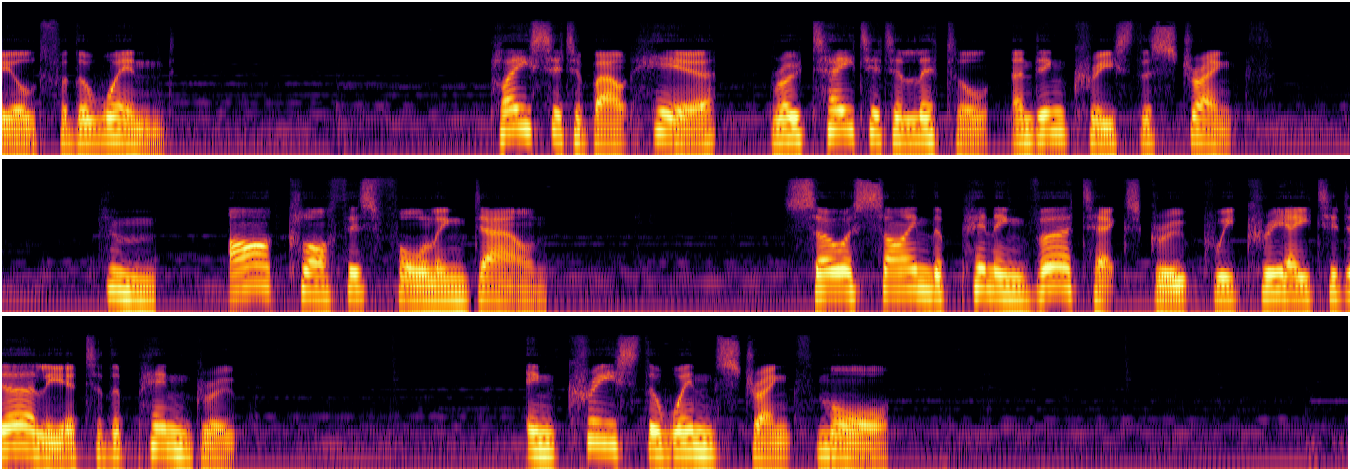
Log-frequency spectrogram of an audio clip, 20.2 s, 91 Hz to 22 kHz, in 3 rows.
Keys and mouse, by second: 0.8 g, 1.4 r, 2.0 g, 2.5 r, 3.3-5.3 drag, 5.9 space, 7.0 space, 13.8 space, 15.1-19.2 middle drag, 16.3 space, 17.7 KP_0, 18.7 space, 19.6 middle click.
